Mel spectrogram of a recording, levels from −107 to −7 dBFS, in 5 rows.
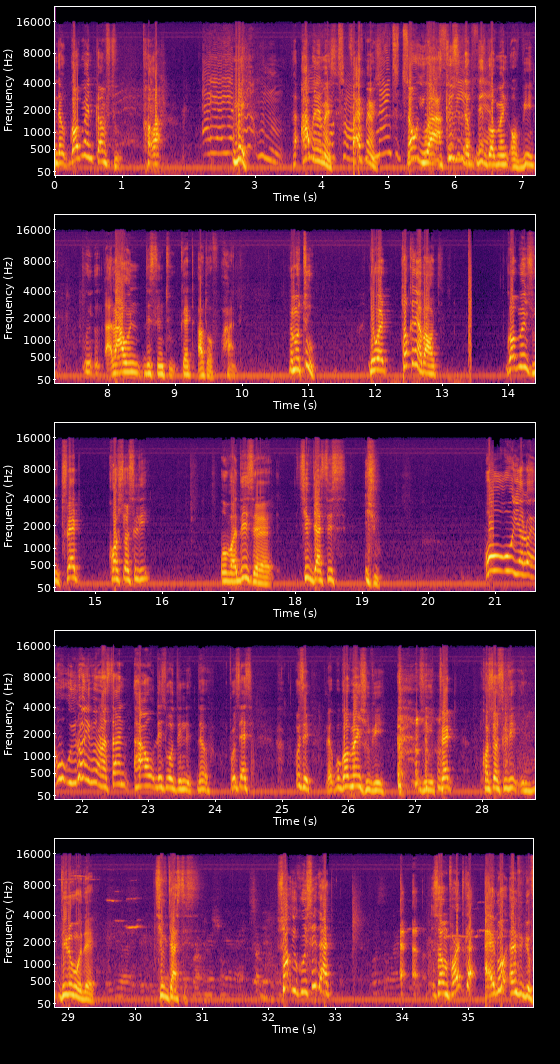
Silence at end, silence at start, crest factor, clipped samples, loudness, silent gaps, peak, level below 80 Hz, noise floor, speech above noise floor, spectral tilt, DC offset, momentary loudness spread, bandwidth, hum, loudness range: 0 s; 0 s; 16 dB; under 0.1%; -21 LUFS; none; -8 dBFS; -56 dBFS; -49 dBFS; 28 dB; -4.5 dB/octave; under 0.1%; 15 LU; 16 kHz; none; 4 LU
